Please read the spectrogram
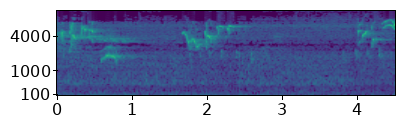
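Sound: song thrush singing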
